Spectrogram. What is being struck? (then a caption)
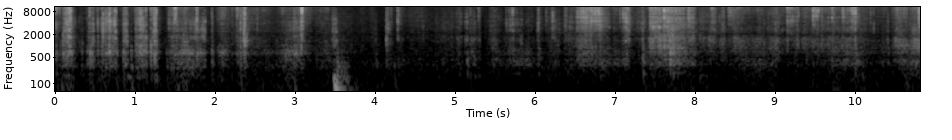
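Faux leather jacket. Both hands with long natural nails claw and scratch the front of a black faux leather jacket made of soft synthetic leather, worn on the body. Dense, rapid bursts of bright scraping and crinkling flutter through the clip, with a few sharper, louder swipes standing out.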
